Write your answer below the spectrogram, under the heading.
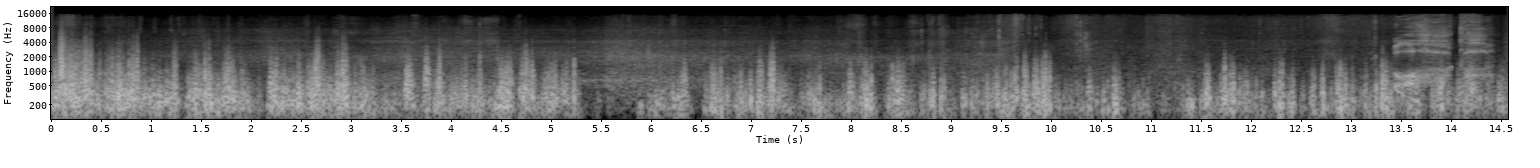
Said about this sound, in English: Anyway, listen to that wind.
